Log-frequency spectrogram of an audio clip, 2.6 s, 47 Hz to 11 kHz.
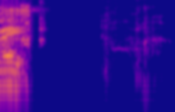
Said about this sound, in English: I'm sorry about the cough. That's okay. We've all got... I'm step away for 1 second and get a good cough and then come back.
